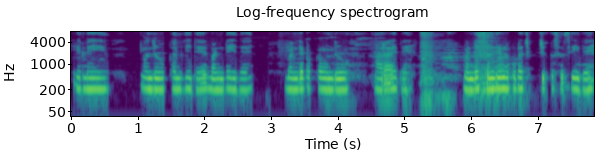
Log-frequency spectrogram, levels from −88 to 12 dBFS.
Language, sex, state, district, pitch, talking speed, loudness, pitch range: Kannada, female, Karnataka, Belgaum, 210 Hz, 140 wpm, -17 LUFS, 200-215 Hz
